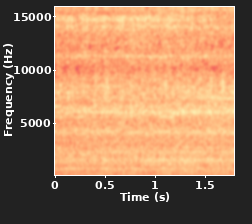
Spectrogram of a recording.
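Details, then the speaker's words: GTI engine swapped into a 1974 VW Passat B1, first running after ignition timing was set with a timing light: low, even idle with a steady beat and no misses or hunting. Smoke is only grease burning off the exhaust. "And as you can hear, the engine's running sweet."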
